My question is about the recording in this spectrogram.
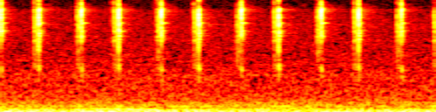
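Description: Very faint, even ticking of a mechanical watch, about five ticks a second.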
